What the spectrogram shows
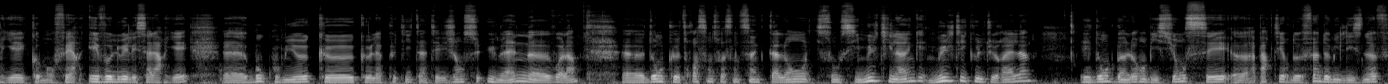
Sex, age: male, 40-59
